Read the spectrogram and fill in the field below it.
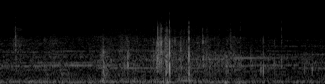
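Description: A newspaper rustles.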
